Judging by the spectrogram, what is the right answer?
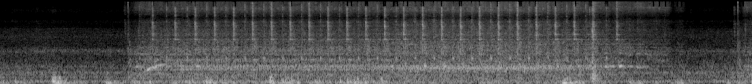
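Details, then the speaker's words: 2021 EZGO Express L4 EFI gas cart, crank-no-start: starter spins steadily with even compression pulses for about five seconds, never catches. No spark, no fuel; fuses good but no 12 V reaching coil or injector despite new ECU. "No spark. No fuel. Of course, you need 12 volt to get fuel. Fuses are good. Well, no voltage. So, I got voltage in here, but I'm not getting voltage to there."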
